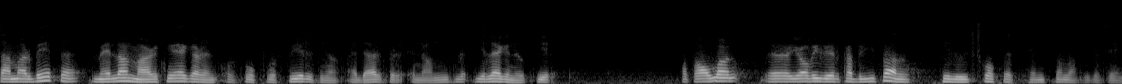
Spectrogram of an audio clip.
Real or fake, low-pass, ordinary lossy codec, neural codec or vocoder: fake; 7.2 kHz; Opus, 24 kbps; codec, 16 kHz in and 24 kHz out, 0.9 kbps, LongCat-Audio-Codec, four codebook decoder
